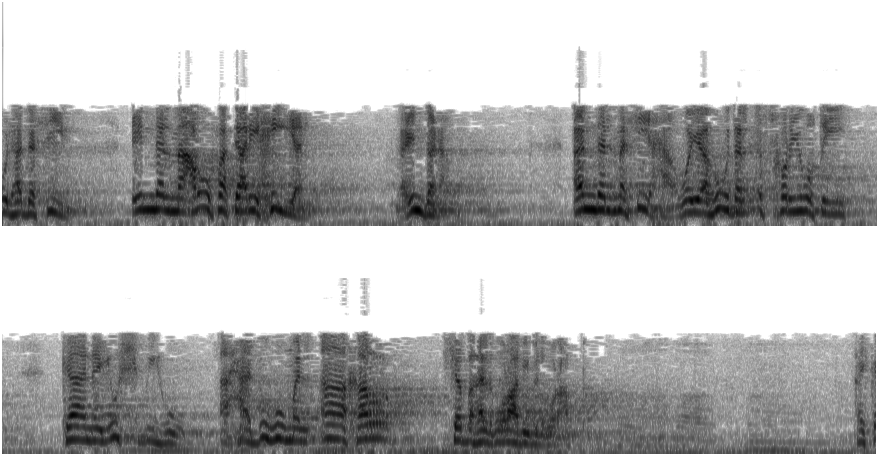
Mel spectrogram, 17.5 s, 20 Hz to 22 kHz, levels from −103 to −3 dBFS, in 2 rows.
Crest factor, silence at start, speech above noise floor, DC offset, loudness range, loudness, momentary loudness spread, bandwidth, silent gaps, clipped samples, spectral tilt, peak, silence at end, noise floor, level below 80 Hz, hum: 16 dB; 0 s; 27 dB; under 0.1%; 5 LU; -14 LUFS; 22 LU; 4.1 kHz; none; under 0.1%; -9 dB/octave; 0 dBFS; 0 s; -40 dBFS; -38 dBFS; none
